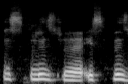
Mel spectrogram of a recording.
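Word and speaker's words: Aeschylus: इसकी काफ़ी सारी प्रोनाउंसिएशन पाई जाती हैं, लेकिन इसिक्लिस जो है वो इसकी एग्जैक्ट मानी जाती है।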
